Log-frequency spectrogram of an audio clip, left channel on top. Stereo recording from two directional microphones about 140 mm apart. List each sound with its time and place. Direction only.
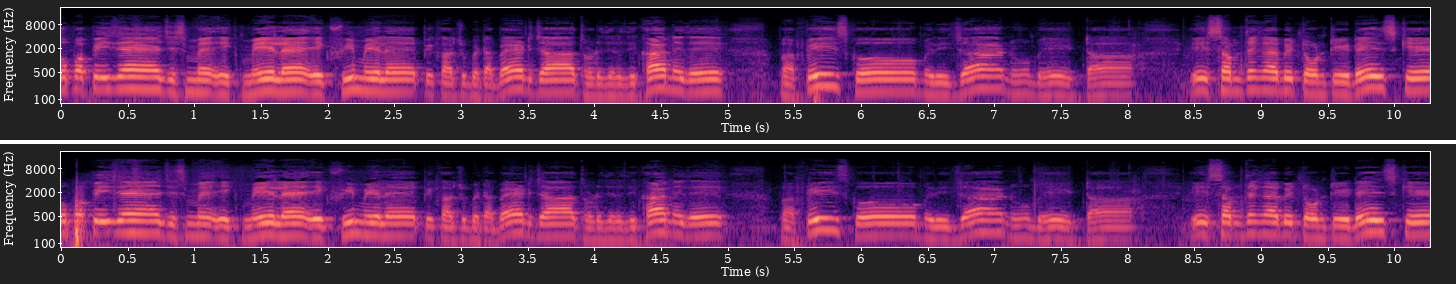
0.2 s speech: 15° left (ahead or behind)
5.9 s mantra: 40° left (ahead or behind)
6.7 s mantra: 15° left (ahead or behind)
8.5 s speech: 20° left (ahead or behind)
